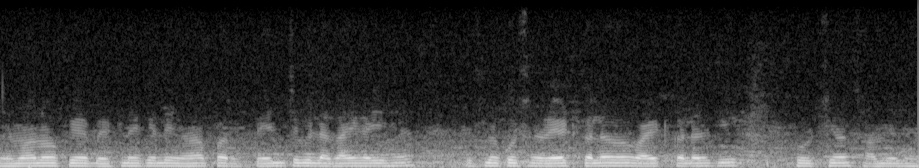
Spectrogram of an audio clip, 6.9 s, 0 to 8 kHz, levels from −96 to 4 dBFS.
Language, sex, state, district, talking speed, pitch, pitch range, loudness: Hindi, male, Chhattisgarh, Balrampur, 210 wpm, 125 Hz, 120-130 Hz, -15 LUFS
